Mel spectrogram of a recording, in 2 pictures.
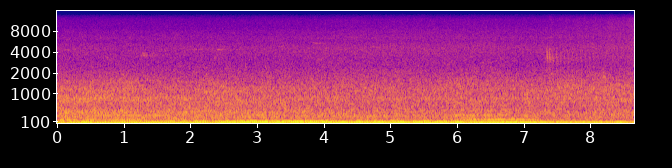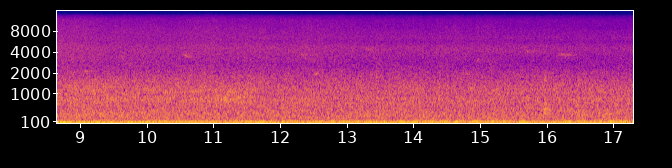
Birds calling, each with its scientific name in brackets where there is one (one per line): Belted Kingfisher (Megaceryle alcyon)
Gray Catbird (Dumetella carolinensis)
